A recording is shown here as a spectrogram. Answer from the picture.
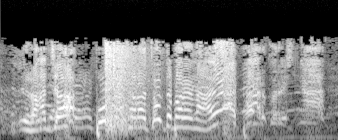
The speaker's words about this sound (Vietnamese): Các nhận định của binh sĩ này bị gián đoạn bởi tiếng súng nổ và anh ta đã hét lên với các bạn đồng đội bảo họ ngưng bắn.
